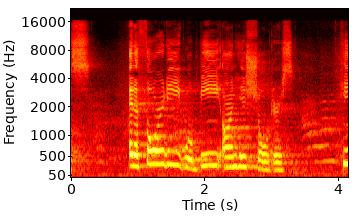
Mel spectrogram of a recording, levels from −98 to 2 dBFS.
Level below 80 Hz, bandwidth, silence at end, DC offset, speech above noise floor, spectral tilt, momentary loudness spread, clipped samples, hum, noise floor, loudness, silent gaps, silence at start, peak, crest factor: -58 dBFS; 16.5 kHz; 0 s; under 0.1%; 29 dB; -3.5 dB/octave; 20 LU; under 0.1%; none; -48 dBFS; -20 LUFS; none; 0 s; -2 dBFS; 18 dB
